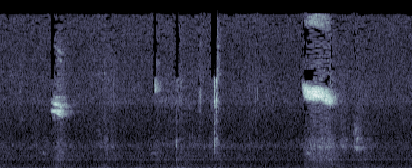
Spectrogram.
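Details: Male common blackbird eating mealworms on an autumn Saturday morning in a cottage garden at Scone by Perth, Perthshire, Scotland; two thin, high, short whistled calls about two and a half seconds apart, with faint clicks between.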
